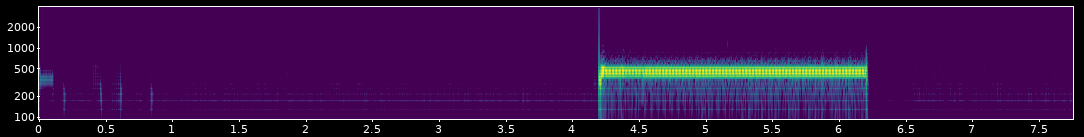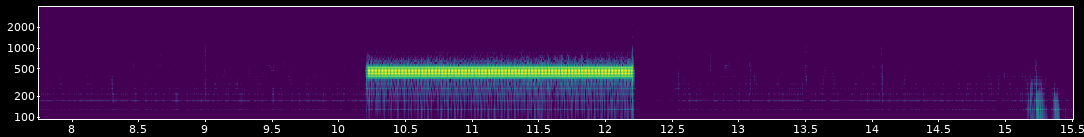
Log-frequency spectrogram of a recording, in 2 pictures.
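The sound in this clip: Telephone line tone during a call transfer: two steady, loud tones, each lasting about two seconds and separated by several seconds of quiet line with a faint hum underneath.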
